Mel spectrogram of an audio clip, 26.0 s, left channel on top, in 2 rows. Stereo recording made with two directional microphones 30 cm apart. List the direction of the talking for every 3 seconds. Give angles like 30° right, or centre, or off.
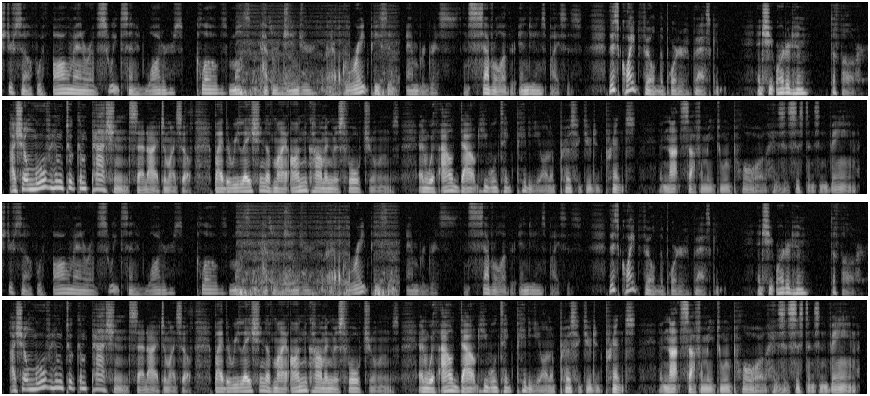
60° left, 60° left, 60° left, 50° left, 30° left, 10° left, 20° right, 40° right, 50° right.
